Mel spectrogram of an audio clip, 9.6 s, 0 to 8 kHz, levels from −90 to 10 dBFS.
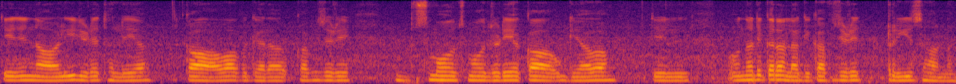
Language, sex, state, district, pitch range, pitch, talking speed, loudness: Punjabi, male, Punjab, Kapurthala, 135-145 Hz, 140 Hz, 170 wpm, -17 LUFS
